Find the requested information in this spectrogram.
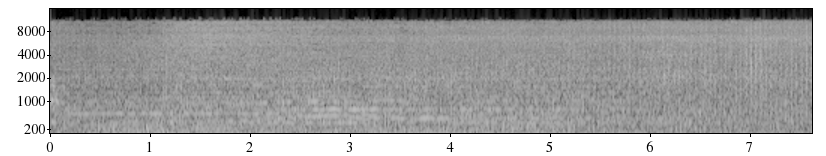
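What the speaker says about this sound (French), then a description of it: "Le reste de l'équipe devrait être dans cet hélico." A helicopter arrives in The Division over Manhattan, giving a steady, loud rotor roar with dense whirring wash that holds unbroken throughout, with no voices.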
